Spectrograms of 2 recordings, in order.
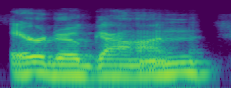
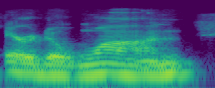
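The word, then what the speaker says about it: Erdoğan: recep erdogan i know people read it as erdogan but it's actually pronounced erdogan under erdogan he is taking turkey to the dark side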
